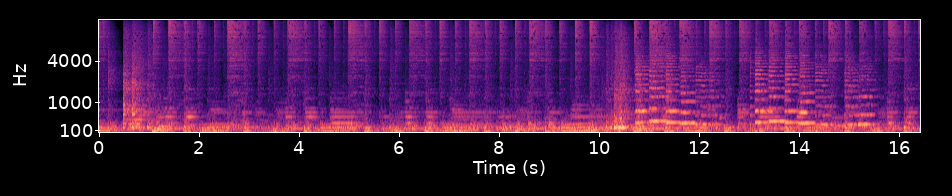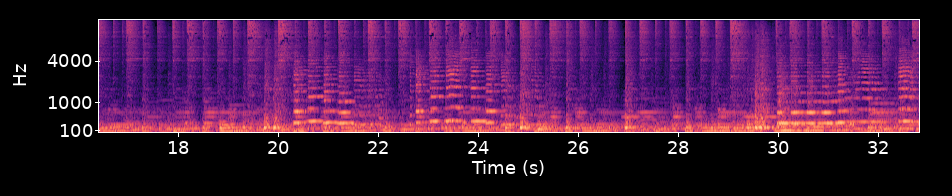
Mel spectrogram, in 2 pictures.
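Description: Brass band playing a funky pop tune: a sousaphone bass line over a drum-kit groove, with saxophones and trumpet coming in with melody phrases about ten seconds in and dropping out again near the end.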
